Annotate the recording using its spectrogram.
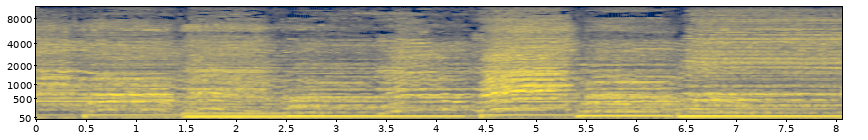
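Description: Voices singing a slow hymn or chant over held low bass notes that change about once a second.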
